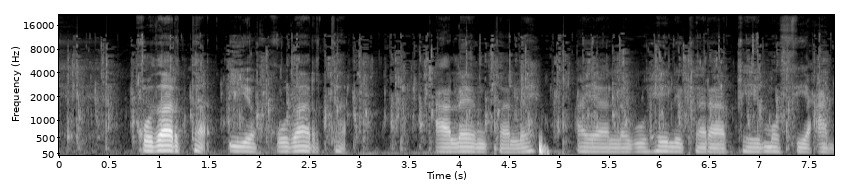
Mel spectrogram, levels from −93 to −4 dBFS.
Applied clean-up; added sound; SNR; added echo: none; Dog; 16 dB; none.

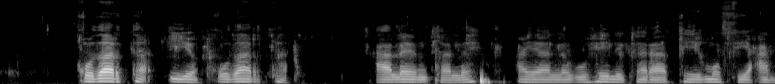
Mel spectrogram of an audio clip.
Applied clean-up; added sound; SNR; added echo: neural mask model Resemble Enhance denoiser.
